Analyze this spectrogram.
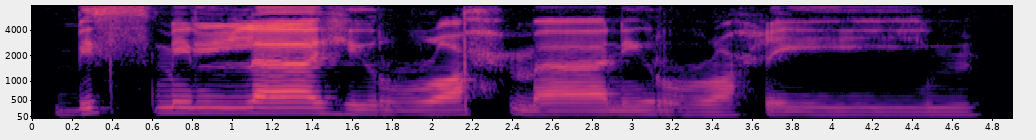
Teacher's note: ये बिस्मिल्लाहिर रहमानिर रहीम में रॉ पे तशदीद है, तो हमें सख्ती करनी है।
